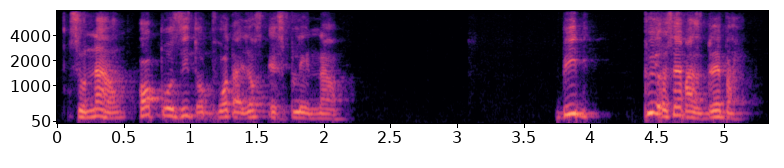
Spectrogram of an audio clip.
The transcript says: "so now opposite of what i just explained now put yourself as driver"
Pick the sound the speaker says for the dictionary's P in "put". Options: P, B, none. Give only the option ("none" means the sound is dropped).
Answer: B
